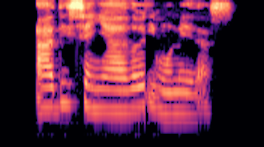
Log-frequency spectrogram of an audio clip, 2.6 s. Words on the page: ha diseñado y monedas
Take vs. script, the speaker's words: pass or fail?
pass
